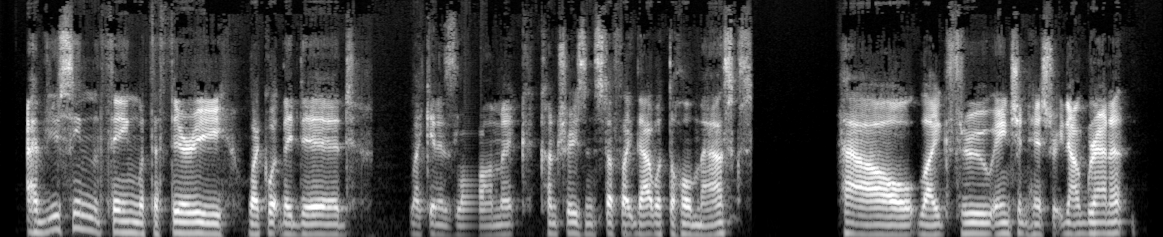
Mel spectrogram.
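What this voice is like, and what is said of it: Sanpete regional accent. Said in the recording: “It's that Sanpete accent”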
